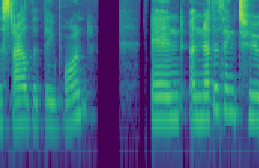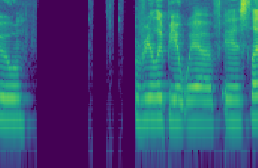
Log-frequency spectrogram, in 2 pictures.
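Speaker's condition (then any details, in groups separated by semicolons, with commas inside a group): No condition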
